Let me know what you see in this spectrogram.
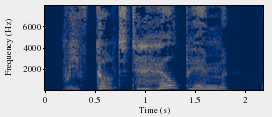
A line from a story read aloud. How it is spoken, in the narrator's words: whispered Tom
